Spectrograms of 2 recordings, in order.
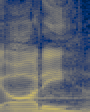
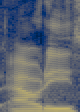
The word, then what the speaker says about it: Audi: I worked for as a lot of people say Audi, I know, but I say this before and I'll say it again. It's pronounced Audi.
